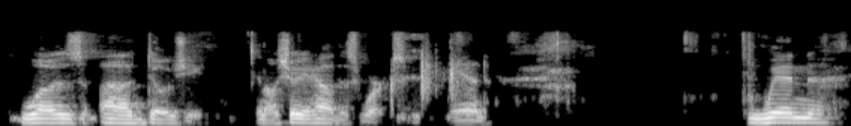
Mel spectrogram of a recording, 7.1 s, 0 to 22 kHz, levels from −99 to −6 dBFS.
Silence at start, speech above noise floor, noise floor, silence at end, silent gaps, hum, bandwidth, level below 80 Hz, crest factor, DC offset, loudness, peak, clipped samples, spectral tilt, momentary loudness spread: 0.1 s; over 69 dB; under -90 dBFS; 0.05 s; 1.97-2.05 s, 4.96-5.68 s, 5.85-5.91 s, 6.06-6.16 s; none; 7.8 kHz; -78 dBFS; 16 dB; under 0.1%; -22 LUFS; -6 dBFS; under 0.1%; -5.5 dB/octave; 19 LU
